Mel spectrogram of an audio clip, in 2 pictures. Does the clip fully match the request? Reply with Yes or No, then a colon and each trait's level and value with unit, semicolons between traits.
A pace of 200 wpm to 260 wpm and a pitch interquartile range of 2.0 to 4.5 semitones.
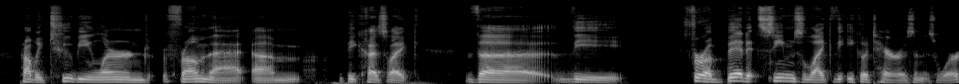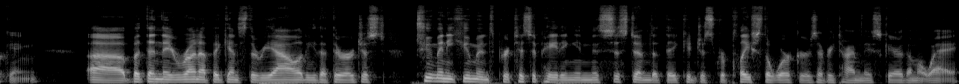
No: average, 170 wpm; average, 3.2 semitones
